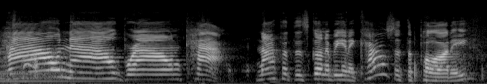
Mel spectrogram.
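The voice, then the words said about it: Odd accent dropping R sounds. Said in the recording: “Your accent, it's so odd. ... I don't see an R coming out of your mouth.”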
